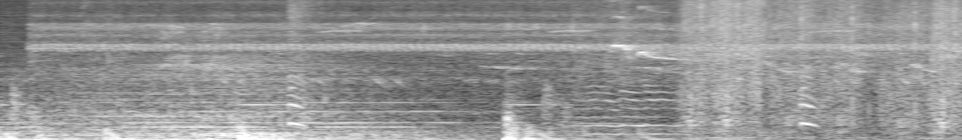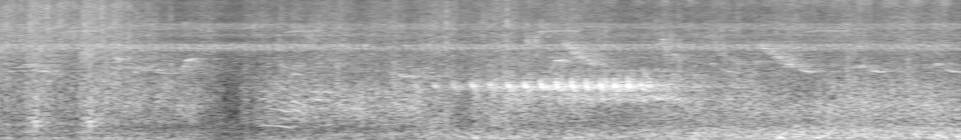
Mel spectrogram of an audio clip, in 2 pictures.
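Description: Footsteps rustle through dense grass and leaves.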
